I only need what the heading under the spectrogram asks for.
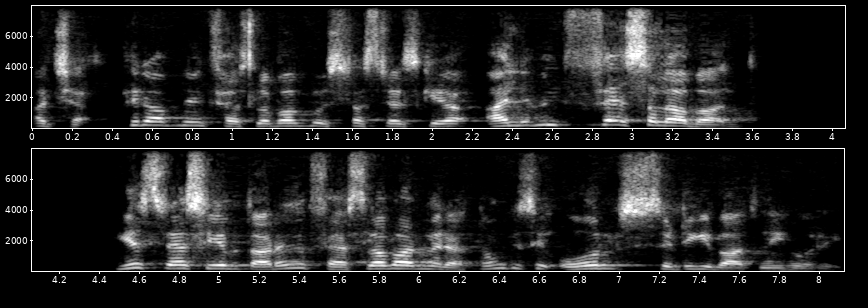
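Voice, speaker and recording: A man giving a classroom lecture, explaining slowly and acting out his examples. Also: sits high, a little mellow, slightly rough.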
